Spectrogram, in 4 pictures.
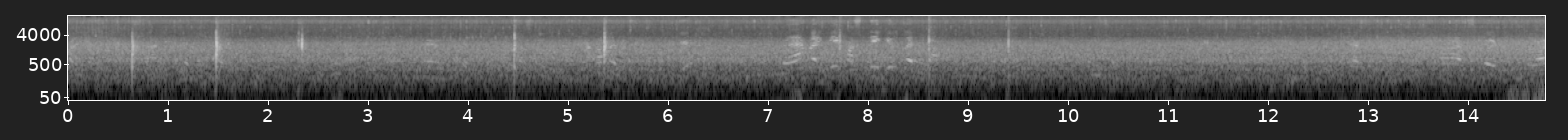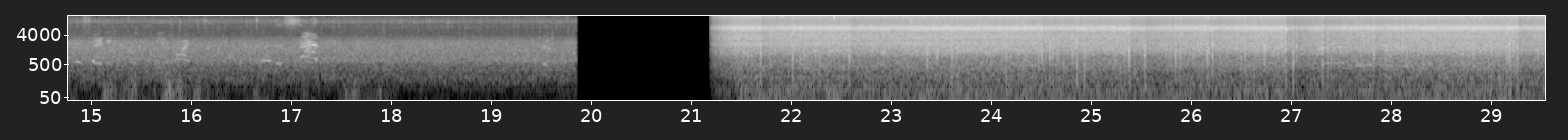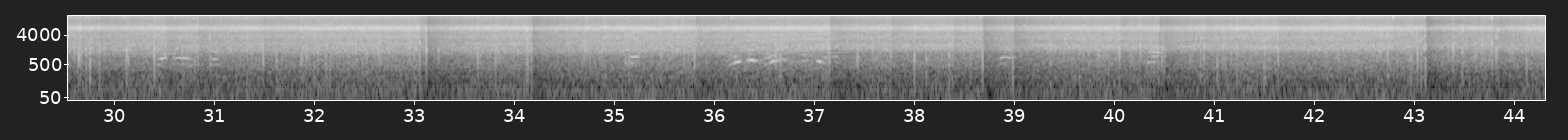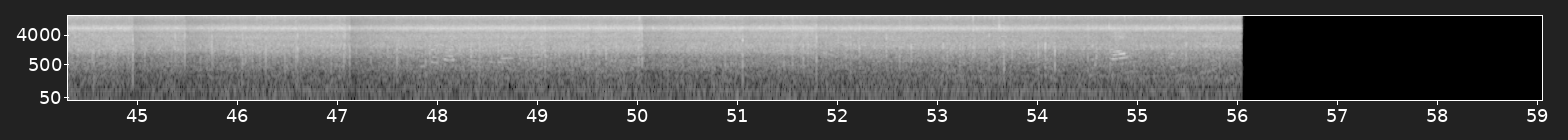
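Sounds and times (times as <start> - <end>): rain pattering on leaves and rock: 0.0 - 17.2, 21.2 - 56.0.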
